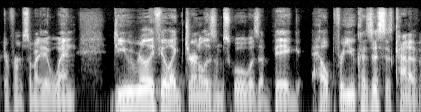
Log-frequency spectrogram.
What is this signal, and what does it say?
Speech in English. There is no code.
